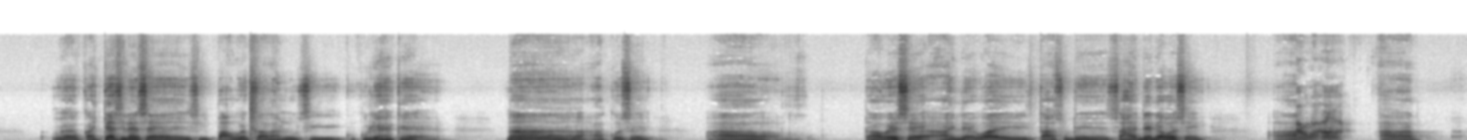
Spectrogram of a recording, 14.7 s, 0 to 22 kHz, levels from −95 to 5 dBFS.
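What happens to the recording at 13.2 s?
The reader is taking pairs of samples as single frames, as if the stream were two-channel or twice as wide, so the audio is read two samples at a time. From 12.97 to 13.72 s the speech runs at double speed, an octave higher.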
